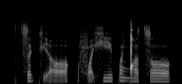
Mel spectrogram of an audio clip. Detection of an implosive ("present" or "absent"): absent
